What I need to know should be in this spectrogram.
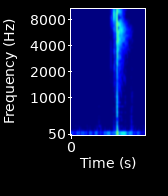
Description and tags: Snapping a small branch unknown wood.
